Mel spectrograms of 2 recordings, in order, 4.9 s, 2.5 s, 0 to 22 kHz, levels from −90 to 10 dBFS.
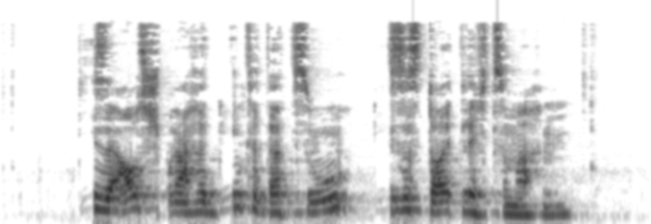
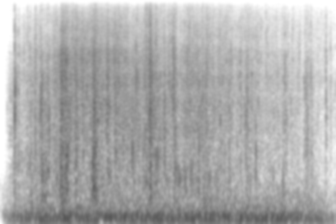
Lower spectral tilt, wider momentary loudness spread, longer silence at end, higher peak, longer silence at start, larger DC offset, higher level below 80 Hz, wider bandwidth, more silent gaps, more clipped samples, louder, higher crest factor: first, -4 dB/octave vs -2.5 dB/octave; about the same, 11 LU vs 9 LU; first, 0.6 s vs 0 s; first, 0 dBFS vs -6 dBFS; first, 0.7 s vs 0.05 s; neither; second, -60 dBFS vs -34 dBFS; second, 15.5 kHz vs over 20 kHz; neither; neither; first, -17 LUFS vs -26 LUFS; about the same, 18 dB vs 22 dB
